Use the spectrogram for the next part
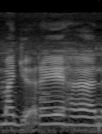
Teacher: Namanya bacaan imalah. Imalah artinya memiringkan harokat fathah pada harokat kasroh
